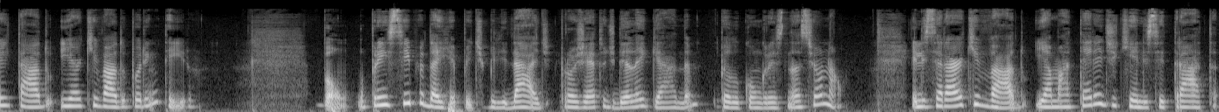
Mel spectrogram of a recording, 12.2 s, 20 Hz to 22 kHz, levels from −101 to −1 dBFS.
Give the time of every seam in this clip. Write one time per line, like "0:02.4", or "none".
0:05.6
0:06.1
0:07.2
